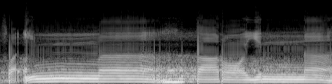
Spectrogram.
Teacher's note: ini nun musayadah harus ditekan juga, harus didengungkan juga.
